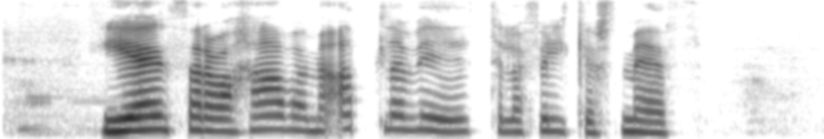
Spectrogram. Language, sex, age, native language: Icelandic, female, 20-29, Icelandic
